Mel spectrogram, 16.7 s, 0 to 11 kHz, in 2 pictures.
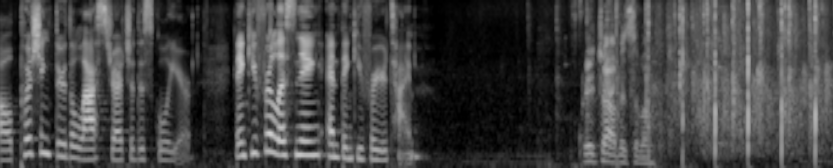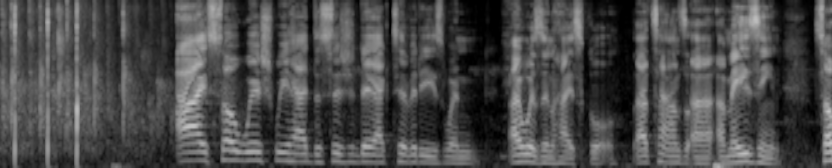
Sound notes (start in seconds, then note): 5.3 applause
